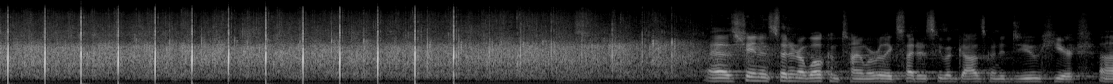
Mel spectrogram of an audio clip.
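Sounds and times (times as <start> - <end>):
audience applause: 0.0 - 7.2
speech: 7.1 - 11.1.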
